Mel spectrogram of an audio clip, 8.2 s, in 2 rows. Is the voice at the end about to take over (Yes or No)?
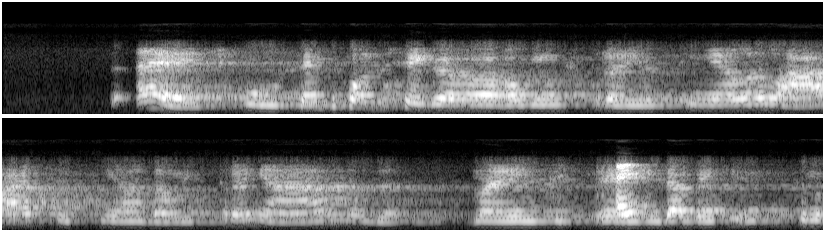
No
